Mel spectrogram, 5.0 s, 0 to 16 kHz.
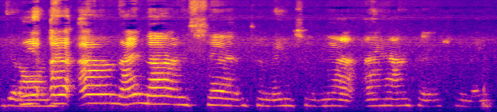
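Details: Speech disorder in a 21-year-old woman, found on neuropsychological evaluation alongside level 2 autism, anxiety and a needle phobia.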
